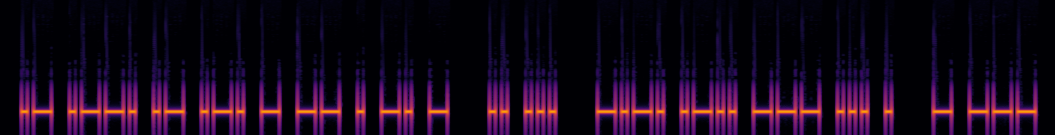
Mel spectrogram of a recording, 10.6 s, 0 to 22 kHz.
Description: Morse code, heard as a keyed tone, about 20 wpm, 700 Hz. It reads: APARTMENT IS CLOSE TO
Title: Sentences from Top 900 Words 20wpm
